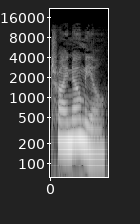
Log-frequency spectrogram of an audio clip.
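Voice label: "trinomial", British English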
